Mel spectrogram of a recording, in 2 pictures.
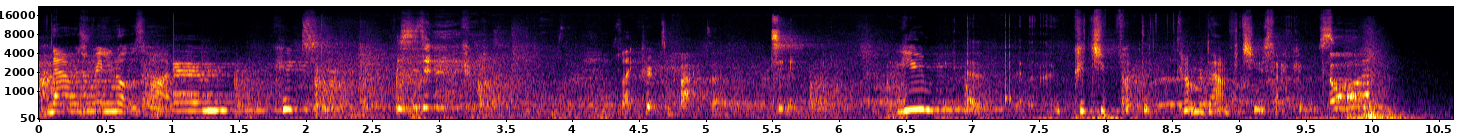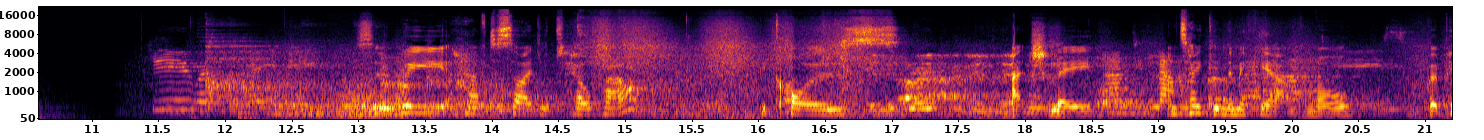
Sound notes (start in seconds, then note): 2.7 laughing; 9.8 air whooshing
